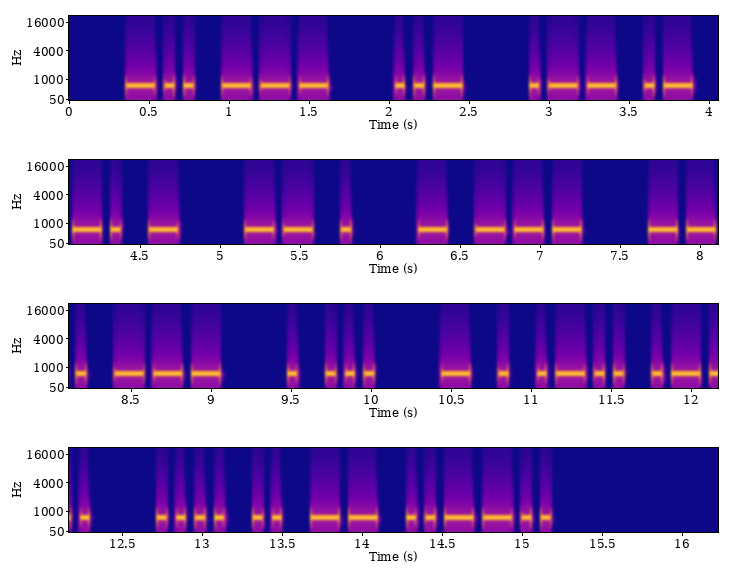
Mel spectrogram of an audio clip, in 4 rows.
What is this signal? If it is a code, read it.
Morse code, heard as a keyed tone, about 20 wpm, 700 Hz. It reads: DO U WANT ME TO GO ES TELL HIM?
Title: Sentences from Top 200 Words and Abbreviations 20wpm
